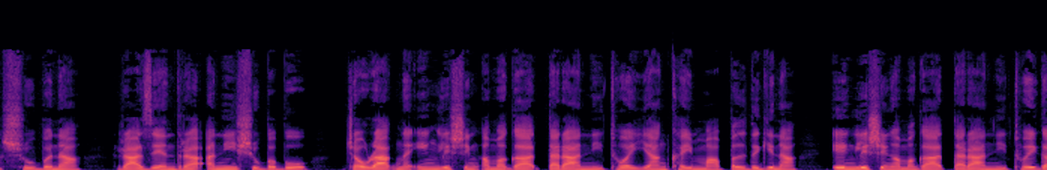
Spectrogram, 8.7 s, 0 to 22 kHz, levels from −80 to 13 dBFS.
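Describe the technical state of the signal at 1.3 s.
At 1.3 s the signal is intact, with no dropout, distortion or other fault audible at that point.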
